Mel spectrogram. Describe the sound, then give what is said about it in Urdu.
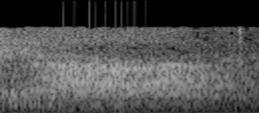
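Crowd shouting a religious slogan in unison at a weekly Sunnah gathering, one loud, sustained roar of many voices held for about two seconds. “آواز کیوں دب گئی آپ کی؟ ارے اور زور سے نعرہ لگاؤ.”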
